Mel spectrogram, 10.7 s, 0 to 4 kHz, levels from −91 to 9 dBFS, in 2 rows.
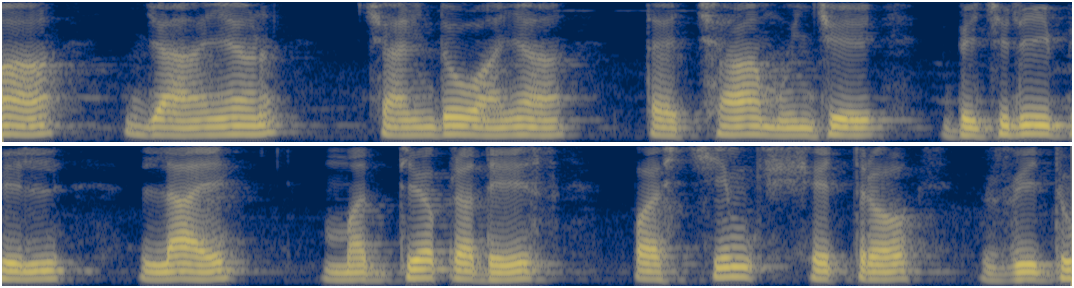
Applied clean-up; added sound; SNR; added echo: none; none; none; none.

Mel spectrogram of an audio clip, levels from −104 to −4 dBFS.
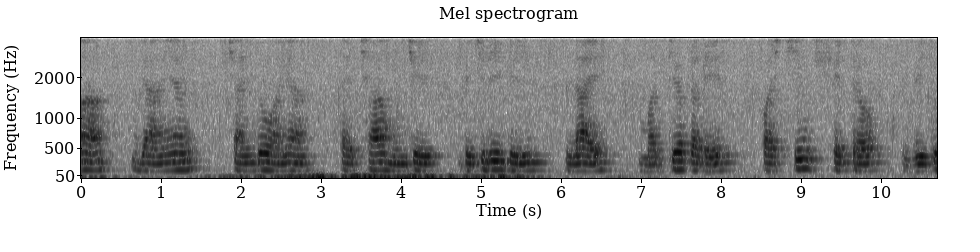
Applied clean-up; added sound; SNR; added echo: none; Rain; 6 dB; reverberation time 0.4 s.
